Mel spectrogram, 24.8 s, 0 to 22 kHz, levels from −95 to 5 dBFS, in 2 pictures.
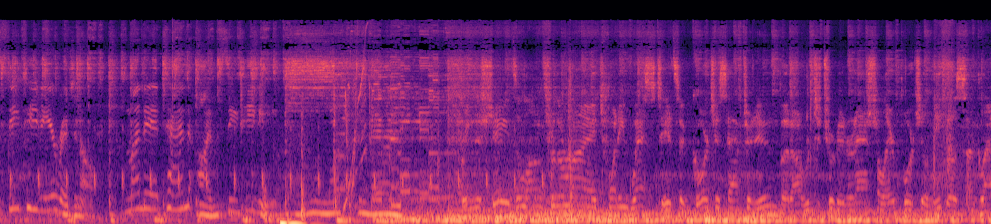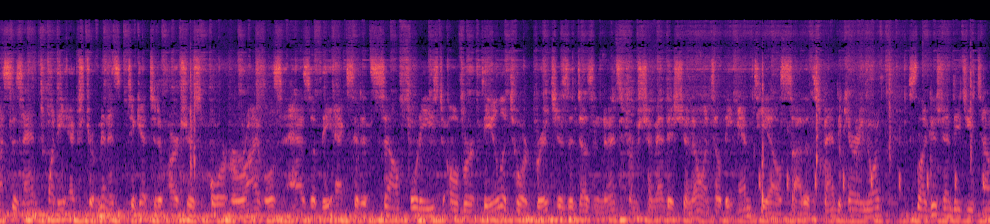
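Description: At 3.5 s there's a phantom power thump: the supply got switched on or off on a live input, and that voltage step pushed straight through the coupling capacitors. You hear a deep thud peaking around -3 dBFS, dying off within about 82 ms, all settled by 3.86 s.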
